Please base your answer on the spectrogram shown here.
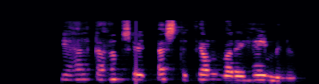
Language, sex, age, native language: Icelandic, female, 40-49, Icelandic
